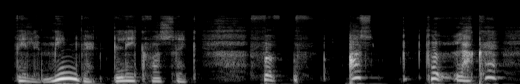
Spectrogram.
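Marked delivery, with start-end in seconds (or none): 3.5-5.0 faltering stutter breaking up the word. The woman repeats the girl's word in fright, stammering. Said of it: "stamelde ze".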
